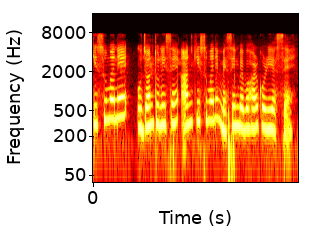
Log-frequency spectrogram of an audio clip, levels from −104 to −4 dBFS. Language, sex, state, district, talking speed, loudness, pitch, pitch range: Assamese, female, Assam, Kamrup Metropolitan, 130 wpm, -15 LUFS, 300 Hz, 275-350 Hz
